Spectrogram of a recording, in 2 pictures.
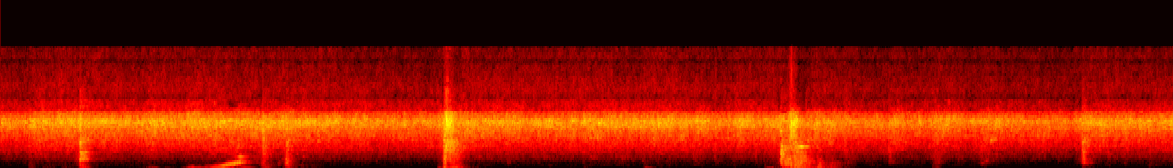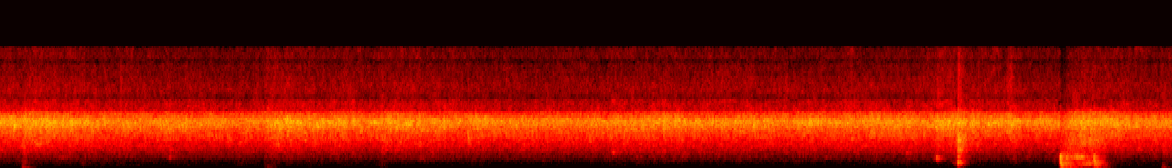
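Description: Chicken frying in hot oil: a steady sizzle throughout, with a few short knocks and clicks from kitchen handling over it.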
